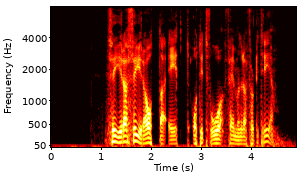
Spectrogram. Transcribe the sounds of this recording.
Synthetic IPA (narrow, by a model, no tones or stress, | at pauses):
fyːɾafyːɾaɔt̪ːa̰ʔɛt̪ɔt̪ːɪt̪ʰv̥oːfɛmhɵnd̪ɾafœʈːɪt̪ʰɾeː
